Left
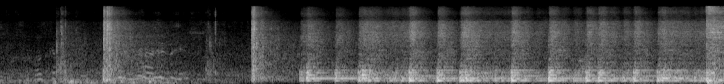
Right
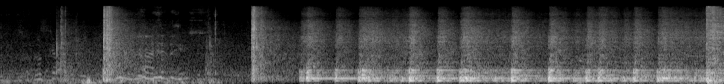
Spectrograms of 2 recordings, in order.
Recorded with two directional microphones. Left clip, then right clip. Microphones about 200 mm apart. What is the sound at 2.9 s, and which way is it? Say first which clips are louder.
Music: right 1 dB; 30° left (ahead or behind).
